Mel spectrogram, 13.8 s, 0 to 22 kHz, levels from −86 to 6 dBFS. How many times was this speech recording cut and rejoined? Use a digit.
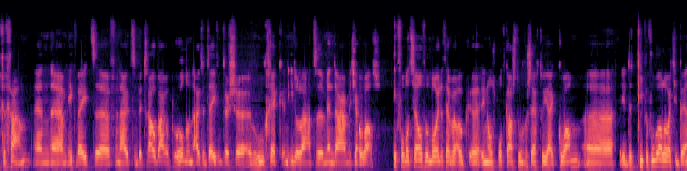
1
